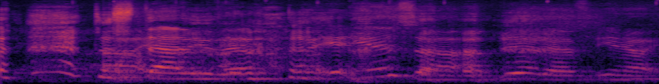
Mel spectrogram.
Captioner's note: laughing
